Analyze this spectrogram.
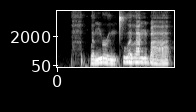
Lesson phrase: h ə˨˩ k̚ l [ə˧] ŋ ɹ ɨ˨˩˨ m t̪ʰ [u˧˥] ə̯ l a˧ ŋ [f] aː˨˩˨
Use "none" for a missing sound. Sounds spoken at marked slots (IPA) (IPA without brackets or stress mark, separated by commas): ə˨˩˦, u˧, ɓ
